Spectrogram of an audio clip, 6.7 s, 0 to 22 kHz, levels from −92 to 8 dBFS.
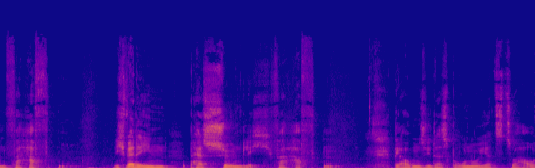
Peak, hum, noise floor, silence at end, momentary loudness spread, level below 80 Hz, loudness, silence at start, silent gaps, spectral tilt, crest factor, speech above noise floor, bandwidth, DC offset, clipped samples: -16 dBFS; none; -62 dBFS; 0 s; 20 LU; -54 dBFS; -37 LUFS; 0 s; none; -6 dB/octave; 22 dB; 25 dB; 17.5 kHz; under 0.1%; under 0.1%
